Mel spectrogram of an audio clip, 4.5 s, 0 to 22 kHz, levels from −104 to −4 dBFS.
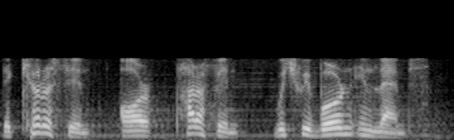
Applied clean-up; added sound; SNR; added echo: neural separator model SepFormer DNS4.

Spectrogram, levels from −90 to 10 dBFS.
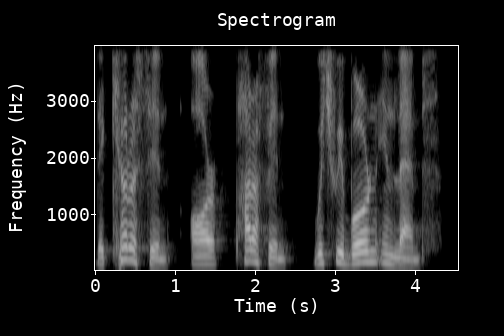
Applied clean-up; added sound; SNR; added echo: none; none; none; none.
